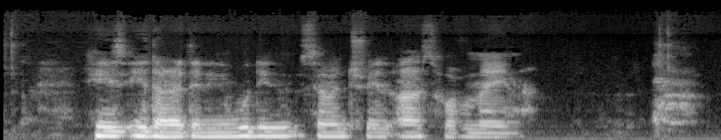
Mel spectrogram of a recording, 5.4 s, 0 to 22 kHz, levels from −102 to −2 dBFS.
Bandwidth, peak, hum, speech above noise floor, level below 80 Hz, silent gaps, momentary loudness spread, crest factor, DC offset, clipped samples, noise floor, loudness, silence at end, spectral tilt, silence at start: 7 kHz; -2 dBFS; none; 39 dB; -48 dBFS; none; 21 LU; 16 dB; under 0.1%; under 0.1%; -55 dBFS; -17 LUFS; 0.25 s; -9 dB/octave; 0.7 s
